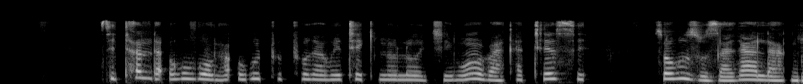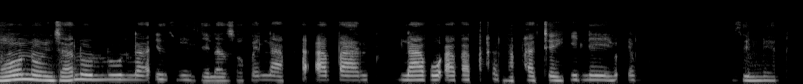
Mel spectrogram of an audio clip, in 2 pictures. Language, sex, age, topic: North Ndebele, female, 18-24, health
